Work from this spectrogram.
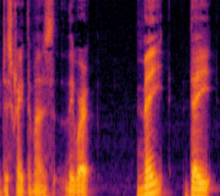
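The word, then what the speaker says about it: mig: is uh d-i-g exactly and may is m-i-g but we have to um pronounce it as is e-j in the end may so the plural one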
